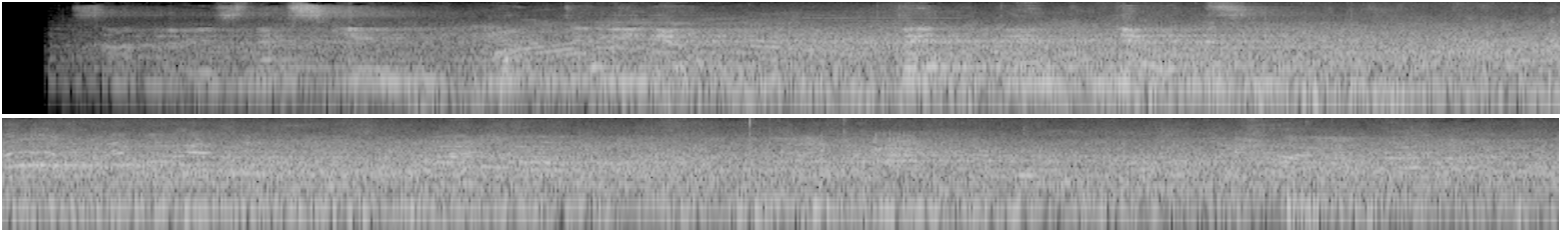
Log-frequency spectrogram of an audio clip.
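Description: Music plays loudly through loudspeakers in a large echoing hall.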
